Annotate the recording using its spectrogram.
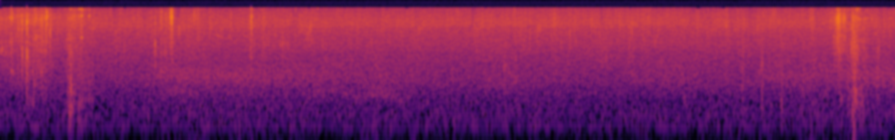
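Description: A young man speaks quietly into a close microphone.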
